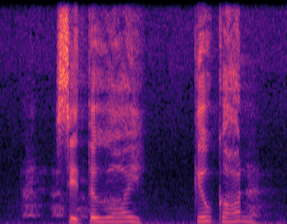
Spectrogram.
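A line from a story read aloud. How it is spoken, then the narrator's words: Frightened cry. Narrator (Vietnamese): sợ hãi kêu lên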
